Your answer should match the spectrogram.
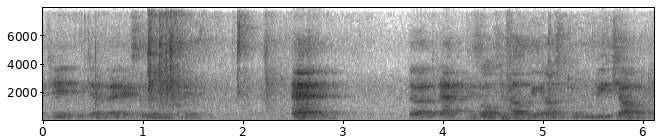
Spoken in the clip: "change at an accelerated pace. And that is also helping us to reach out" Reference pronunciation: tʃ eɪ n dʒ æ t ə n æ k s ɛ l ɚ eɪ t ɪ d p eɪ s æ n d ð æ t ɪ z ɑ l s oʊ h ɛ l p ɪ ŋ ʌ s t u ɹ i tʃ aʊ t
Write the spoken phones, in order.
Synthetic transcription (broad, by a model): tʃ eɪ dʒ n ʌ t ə l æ k s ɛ l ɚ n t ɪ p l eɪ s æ n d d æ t ɪ z ɑ l s oʊ h ɛ l p ɪ ŋ ʌ s t u ɹ i tʃ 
